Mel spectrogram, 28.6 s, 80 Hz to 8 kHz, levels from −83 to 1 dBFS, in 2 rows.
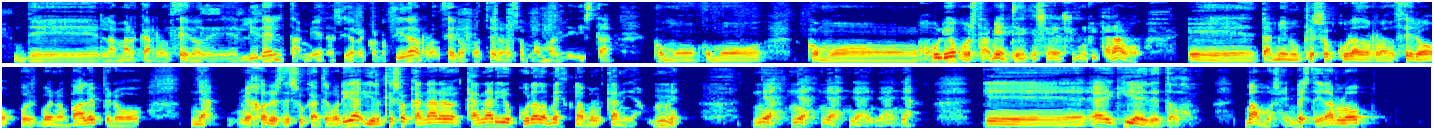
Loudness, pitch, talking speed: -21 LUFS, 105 Hz, 125 wpm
